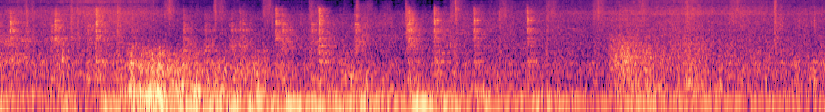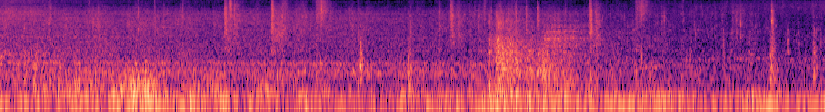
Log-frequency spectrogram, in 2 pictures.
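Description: A thunderstorm in the video game Call of the Sea, with low rolling thunder rumbling under a steady patter of rain, swelling loudly early on and again in several distant-sounding waves.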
